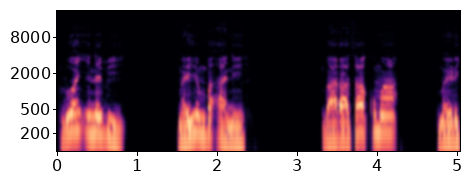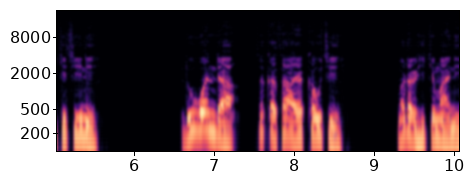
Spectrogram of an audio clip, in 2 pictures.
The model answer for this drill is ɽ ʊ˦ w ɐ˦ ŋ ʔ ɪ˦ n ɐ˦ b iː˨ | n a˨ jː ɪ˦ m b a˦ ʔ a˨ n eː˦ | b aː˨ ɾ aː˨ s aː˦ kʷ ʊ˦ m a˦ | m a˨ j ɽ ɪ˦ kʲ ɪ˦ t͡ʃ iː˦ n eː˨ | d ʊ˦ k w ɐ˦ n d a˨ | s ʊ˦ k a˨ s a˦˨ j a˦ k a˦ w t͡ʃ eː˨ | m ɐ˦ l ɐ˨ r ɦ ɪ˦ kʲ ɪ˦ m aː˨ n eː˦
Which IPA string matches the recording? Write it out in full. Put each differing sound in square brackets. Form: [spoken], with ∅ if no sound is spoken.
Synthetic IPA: ɽ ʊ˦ w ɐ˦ ŋ ʔ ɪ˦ n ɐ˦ b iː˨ | [m] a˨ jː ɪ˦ m b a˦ ʔ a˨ n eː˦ | b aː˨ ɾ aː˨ s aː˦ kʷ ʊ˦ m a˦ | m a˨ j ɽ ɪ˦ kʲ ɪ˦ t͡ʃ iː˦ n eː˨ | d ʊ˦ k w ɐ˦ n d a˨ | s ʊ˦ k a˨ s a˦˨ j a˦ k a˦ w t͡ʃ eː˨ | m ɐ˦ [ɽ] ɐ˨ r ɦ ɪ˦ kʲ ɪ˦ m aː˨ n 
